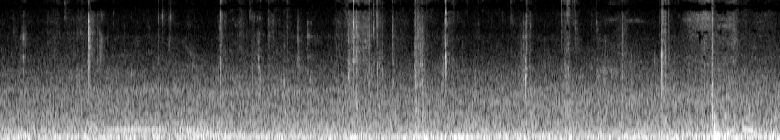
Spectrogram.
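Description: Close-up eating sounds: biting and chewing chicken feet, with many small irregular clicks and crunches. A single louder thump comes about seven seconds in.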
